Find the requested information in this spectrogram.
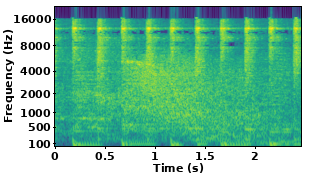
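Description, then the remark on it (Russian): A car roars loudly as it drives off, tires squealing over a dense, steady engine noise with a regular pulsing thump underneath. No one speaks. “А машина зверь, слушай.”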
